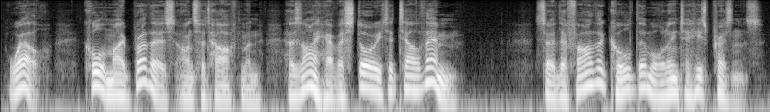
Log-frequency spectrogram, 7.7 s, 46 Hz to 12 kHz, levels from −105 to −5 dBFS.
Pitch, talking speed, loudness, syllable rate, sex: 115 Hz, 180 wpm, -16 LUFS, 5.3 syllables/s, male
